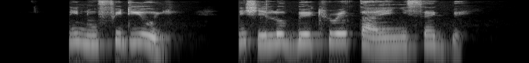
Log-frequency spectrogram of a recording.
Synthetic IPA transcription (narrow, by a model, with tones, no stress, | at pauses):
nĩ˦nũ˧fi˦di˦o˦˨ji˨ | nĩ˦ʃe˧lo˦ɡ͡be˦kʰi˦ɾe˦ta˦˨ɛ˧j̃ĩ˧sɛ˦ɡ͡bɛ˨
